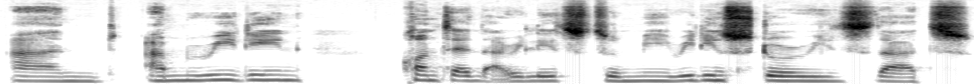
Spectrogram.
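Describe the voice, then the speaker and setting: A woman in her thirties from Nigeria with a Nigerian accent, hosting a podcast in a chatty, expressive way. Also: sits low, unhurried. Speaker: podcast host. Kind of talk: casual podcast monologue.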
